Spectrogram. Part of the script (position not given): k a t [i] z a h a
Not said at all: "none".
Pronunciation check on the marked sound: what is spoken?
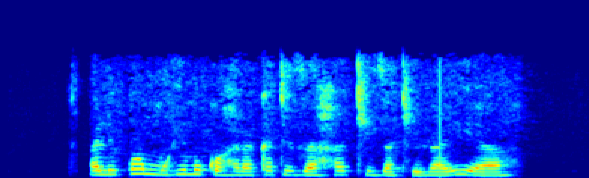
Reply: i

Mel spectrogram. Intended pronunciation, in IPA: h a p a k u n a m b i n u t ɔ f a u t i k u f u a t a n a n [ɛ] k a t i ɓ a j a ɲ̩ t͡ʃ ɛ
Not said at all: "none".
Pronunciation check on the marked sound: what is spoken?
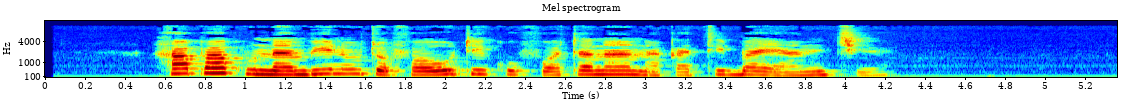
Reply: a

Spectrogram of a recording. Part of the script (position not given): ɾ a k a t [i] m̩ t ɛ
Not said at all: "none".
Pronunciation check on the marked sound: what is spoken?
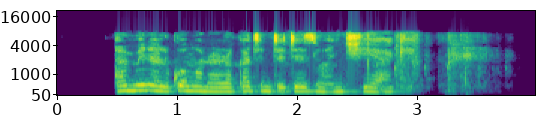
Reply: i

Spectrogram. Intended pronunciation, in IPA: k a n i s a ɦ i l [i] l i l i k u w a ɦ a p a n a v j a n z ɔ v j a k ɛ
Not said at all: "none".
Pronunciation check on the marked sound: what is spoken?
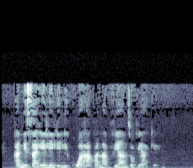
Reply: i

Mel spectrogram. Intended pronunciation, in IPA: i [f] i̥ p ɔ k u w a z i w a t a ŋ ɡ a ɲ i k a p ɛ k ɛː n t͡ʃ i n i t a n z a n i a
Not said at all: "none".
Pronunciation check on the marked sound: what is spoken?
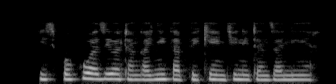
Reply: s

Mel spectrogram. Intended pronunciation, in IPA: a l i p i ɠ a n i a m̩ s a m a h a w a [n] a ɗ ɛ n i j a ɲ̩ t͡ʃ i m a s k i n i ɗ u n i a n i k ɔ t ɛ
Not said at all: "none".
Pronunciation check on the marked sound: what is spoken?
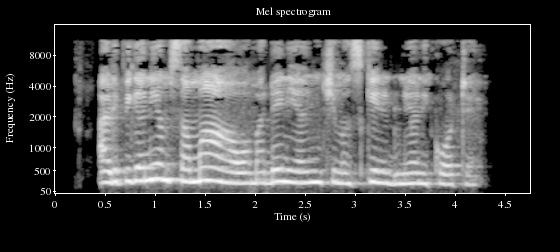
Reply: m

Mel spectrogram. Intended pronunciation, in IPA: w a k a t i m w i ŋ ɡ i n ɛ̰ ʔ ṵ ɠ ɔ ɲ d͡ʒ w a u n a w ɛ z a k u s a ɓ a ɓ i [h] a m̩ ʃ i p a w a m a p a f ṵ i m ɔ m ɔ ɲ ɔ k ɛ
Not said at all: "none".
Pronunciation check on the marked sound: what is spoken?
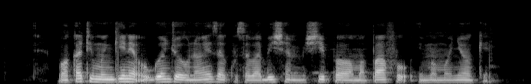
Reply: ʃ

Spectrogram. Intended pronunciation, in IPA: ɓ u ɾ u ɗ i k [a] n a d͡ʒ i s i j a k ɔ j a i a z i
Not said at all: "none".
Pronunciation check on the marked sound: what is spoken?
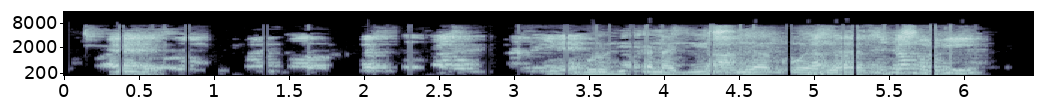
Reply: a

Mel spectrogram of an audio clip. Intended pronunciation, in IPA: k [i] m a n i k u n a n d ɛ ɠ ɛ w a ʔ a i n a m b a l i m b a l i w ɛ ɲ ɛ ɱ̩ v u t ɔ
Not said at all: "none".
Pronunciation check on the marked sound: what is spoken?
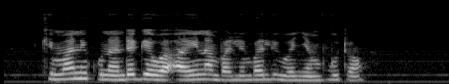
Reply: i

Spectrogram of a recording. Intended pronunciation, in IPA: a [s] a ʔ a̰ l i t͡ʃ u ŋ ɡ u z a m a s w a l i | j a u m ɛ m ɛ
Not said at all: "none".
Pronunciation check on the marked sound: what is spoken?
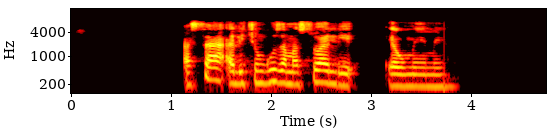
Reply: s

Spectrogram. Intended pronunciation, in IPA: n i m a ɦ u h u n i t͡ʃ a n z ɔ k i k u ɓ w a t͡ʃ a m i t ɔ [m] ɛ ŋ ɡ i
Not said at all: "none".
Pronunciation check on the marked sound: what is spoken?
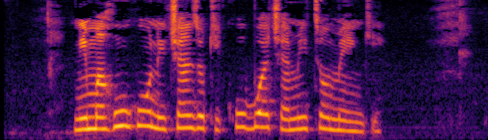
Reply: m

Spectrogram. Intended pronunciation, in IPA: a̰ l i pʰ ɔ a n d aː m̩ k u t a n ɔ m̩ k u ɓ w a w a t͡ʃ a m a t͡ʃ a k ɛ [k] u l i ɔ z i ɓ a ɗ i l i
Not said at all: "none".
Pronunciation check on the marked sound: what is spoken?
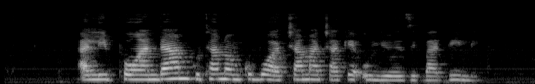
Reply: ʔ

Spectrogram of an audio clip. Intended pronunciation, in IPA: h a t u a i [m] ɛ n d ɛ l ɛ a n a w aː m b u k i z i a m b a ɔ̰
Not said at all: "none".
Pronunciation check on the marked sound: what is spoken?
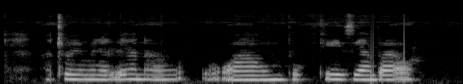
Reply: m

